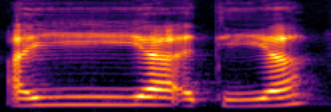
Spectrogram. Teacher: یا کے زبر کو حمزہ ساکن کے ساتھ ملاتے ہوئے جھٹکا دیں گے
